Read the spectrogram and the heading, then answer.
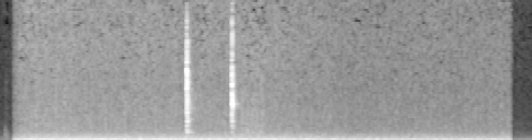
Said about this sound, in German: Das klingt wie Regen. Ja, das Rauschen ist ein bisschen lauter. Rauschen, ja. Ja, es geht eigentlich um dieses Klickgeräusch, dieses... Wenn etwas nicht richtig über den Äther geht, wenn eine Störung ist.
